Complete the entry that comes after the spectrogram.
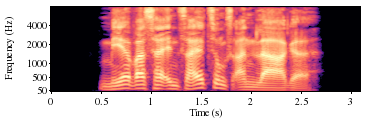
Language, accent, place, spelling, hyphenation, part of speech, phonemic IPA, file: German, Germany, Berlin, Meerwasserentsalzungsanlage, Meer‧was‧ser‧ent‧sal‧zungs‧an‧la‧ge, noun, /ˈmeːɐ̯vasɐʔɛntˌzalt͡sʊŋsʔanlaːɡə/, De-Meerwasserentsalzungsanlage.ogg
- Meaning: seawater desalination plant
